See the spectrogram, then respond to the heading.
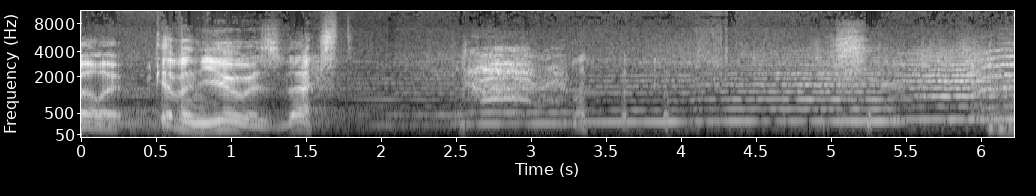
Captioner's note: laughing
